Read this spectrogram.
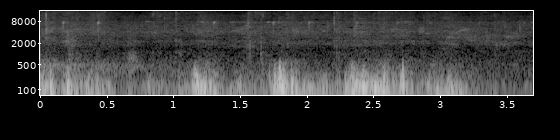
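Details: Roadside grazing cow heard at close range, chewing in a steady rhythm of dull, low crunches, about one and a half per second, against faint outdoor hiss.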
